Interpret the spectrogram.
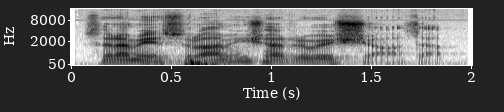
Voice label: "arrovesciato", crespinese

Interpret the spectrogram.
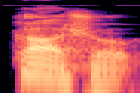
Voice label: "cacio", crespinese

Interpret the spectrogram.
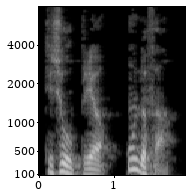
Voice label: "suppria", vocabolario dialettale crespinese

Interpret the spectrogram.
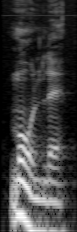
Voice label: "molle", crespinese

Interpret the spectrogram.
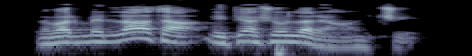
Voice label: "coll", crespinese

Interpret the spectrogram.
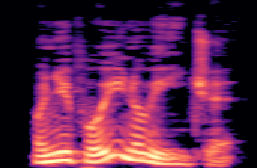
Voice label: "ogni poino", crespinese

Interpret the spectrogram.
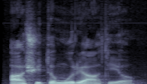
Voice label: "muriatio", crespinese, vocabolario dialettale

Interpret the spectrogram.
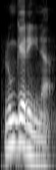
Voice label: "lungherina", crespinese, vocabolario dialettale

